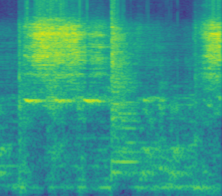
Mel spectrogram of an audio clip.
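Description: Rock drum kit played hard, with a cymbal crash just after the start and further strokes on the drums, over music with sustained pitched notes.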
